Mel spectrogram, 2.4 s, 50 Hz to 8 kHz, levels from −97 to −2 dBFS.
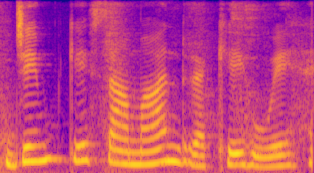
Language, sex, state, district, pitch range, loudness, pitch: Hindi, female, Chandigarh, Chandigarh, 195-255 Hz, -15 LUFS, 220 Hz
